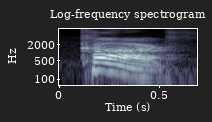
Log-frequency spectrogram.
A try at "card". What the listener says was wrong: Pretty good, but you have to work on your D sound a little bit more too, okay? card.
